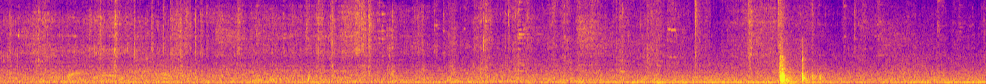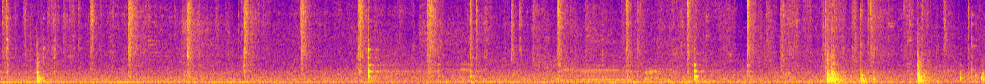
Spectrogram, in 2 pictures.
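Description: Large metal lathe turning a big steel cylinder under a heavy cut: a steady cutting noise over a constant hum. From about eight seconds in, irregular sharp metallic clicks and clacks come, roughly two a second, as chips break off.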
